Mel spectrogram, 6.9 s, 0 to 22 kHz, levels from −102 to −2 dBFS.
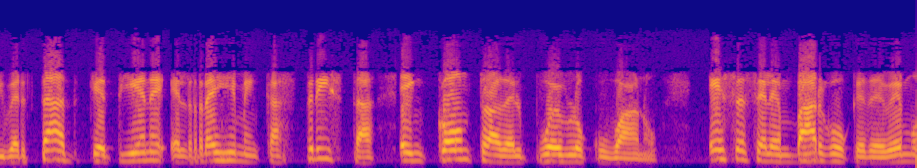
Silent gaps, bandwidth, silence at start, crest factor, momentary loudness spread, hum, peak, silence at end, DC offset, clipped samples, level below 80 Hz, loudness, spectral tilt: none; 9.6 kHz; 0 s; 16 dB; 6 LU; none; -8 dBFS; 0 s; under 0.1%; under 0.1%; -78 dBFS; -23 LUFS; -4 dB/octave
